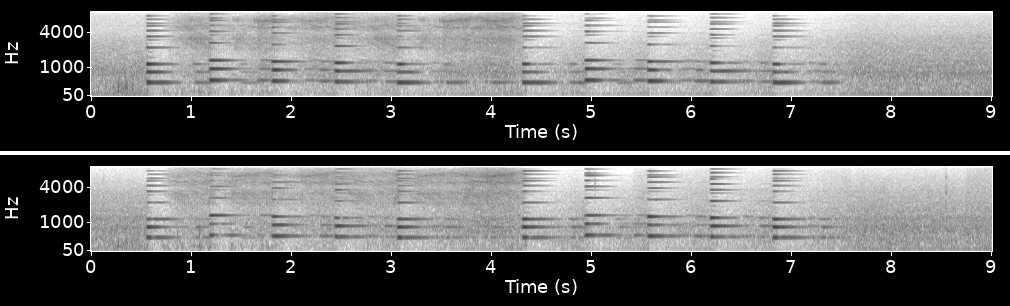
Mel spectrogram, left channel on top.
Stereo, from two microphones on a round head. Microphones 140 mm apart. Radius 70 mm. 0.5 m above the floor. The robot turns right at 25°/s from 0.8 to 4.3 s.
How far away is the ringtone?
About 1.0 m.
